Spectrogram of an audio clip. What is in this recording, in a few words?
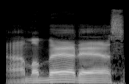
saying im a badass sing songy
